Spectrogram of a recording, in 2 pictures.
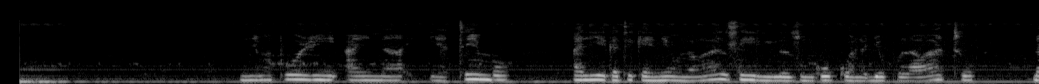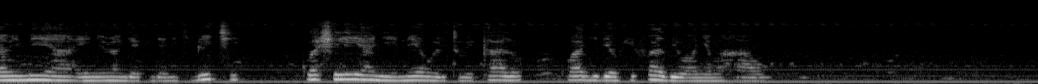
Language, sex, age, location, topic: Swahili, female, 25-35, Dar es Salaam, agriculture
